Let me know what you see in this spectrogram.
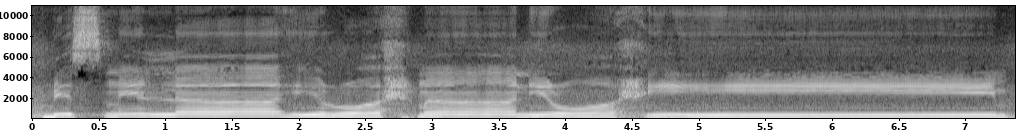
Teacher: ادھر ہم نے را کو پر پڑھا کیونکہ را کے اوپر زبر ہے، اور ادھر ہم اس میں جلالت اللہ عز و جل والے لام کو باریک پڑھیں گے، کیونکہ اس میں جلالت اللہ عز و جل والے لام سے پہلے اگر زیر ہو تو اس میں جلالت اللہ عز و جل والے لام کو باریک پڑھتے ہیں۔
